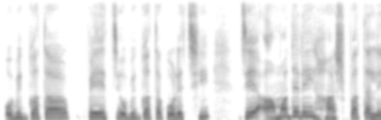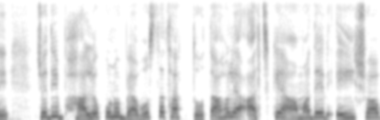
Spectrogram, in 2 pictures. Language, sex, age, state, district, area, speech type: Bengali, female, 30-45, West Bengal, North 24 Parganas, rural, spontaneous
